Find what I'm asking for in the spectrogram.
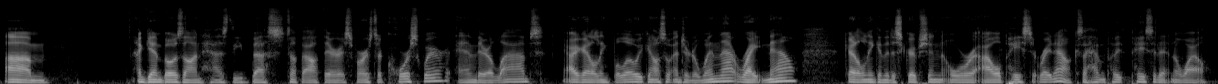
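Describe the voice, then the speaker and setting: A man's voice: lowish voice, fairly even intonation, a little fast, clear, resonant tone, dry recording. Upbeat man chatting on a live stream. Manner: upbeat, thankful, restarts and repeats words often. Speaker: tech channel host. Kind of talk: casual live stream chat. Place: home room.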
